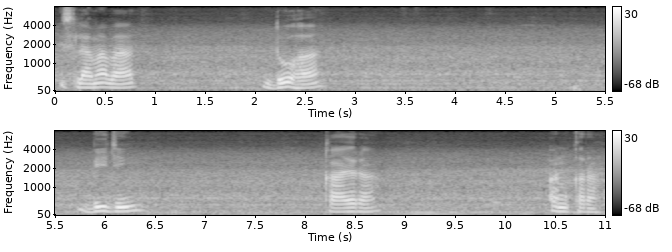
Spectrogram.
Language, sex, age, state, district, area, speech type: Urdu, male, 18-30, Delhi, South Delhi, urban, spontaneous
